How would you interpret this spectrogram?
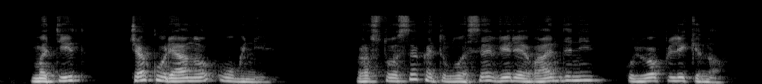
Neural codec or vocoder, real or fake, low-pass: vocoder, 22.05 kHz, 80 mel bands, Vocos; fake; 9.9 kHz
